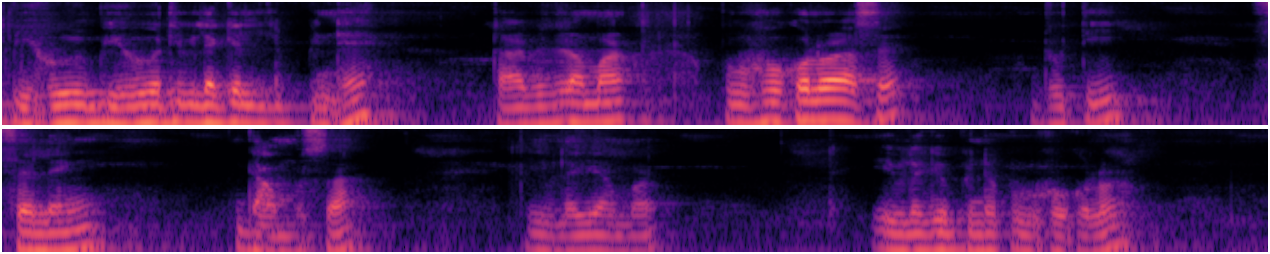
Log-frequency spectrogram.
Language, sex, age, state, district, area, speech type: Assamese, male, 45-60, Assam, Nagaon, rural, spontaneous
